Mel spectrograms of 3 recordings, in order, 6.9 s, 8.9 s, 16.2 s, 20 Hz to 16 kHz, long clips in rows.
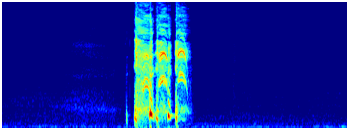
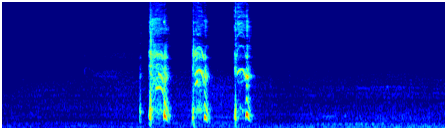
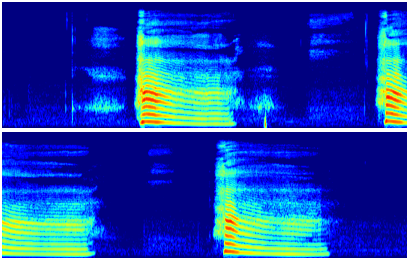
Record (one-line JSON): {"cough_length": "6.9 s", "cough_amplitude": 32768, "cough_signal_mean_std_ratio": 0.24, "three_cough_length": "8.9 s", "three_cough_amplitude": 11273, "three_cough_signal_mean_std_ratio": 0.27, "exhalation_length": "16.2 s", "exhalation_amplitude": 32475, "exhalation_signal_mean_std_ratio": 0.32, "survey_phase": "alpha (2021-03-01 to 2021-08-12)", "age": "18-44", "gender": "Female", "wearing_mask": "No", "symptom_cough_any": true, "symptom_fatigue": true, "symptom_headache": true, "symptom_onset": "3 days", "smoker_status": "Ex-smoker", "respiratory_condition_asthma": false, "respiratory_condition_other": false, "recruitment_source": "Test and Trace", "submission_delay": "2 days", "covid_test_result": "Positive", "covid_test_method": "RT-qPCR"}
